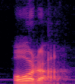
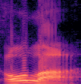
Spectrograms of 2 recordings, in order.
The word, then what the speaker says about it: hola: It's hola, not ora. Why did it put ora for both? It's hola, bro, not ora, bro.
